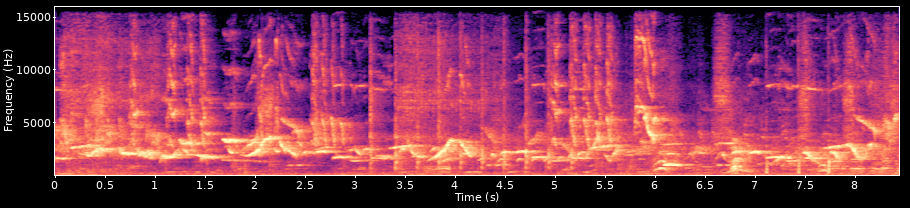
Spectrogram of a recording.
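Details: White-rumped shamas pitted against each other in a head-to-head singing match: dense, rapid streams of whistled, chattering phrases sweeping up and down, overlapping birds, with occasional people talking in the background.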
